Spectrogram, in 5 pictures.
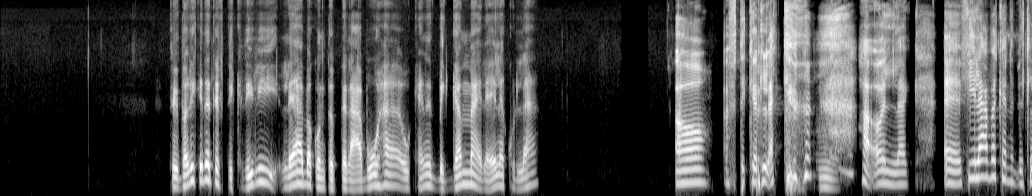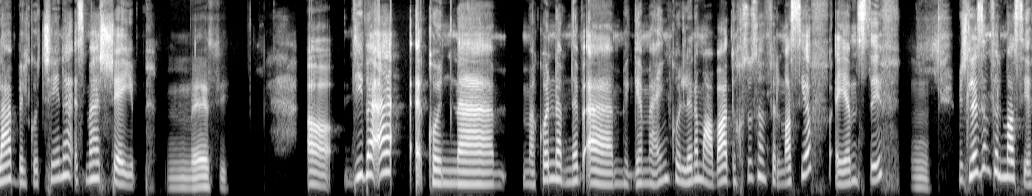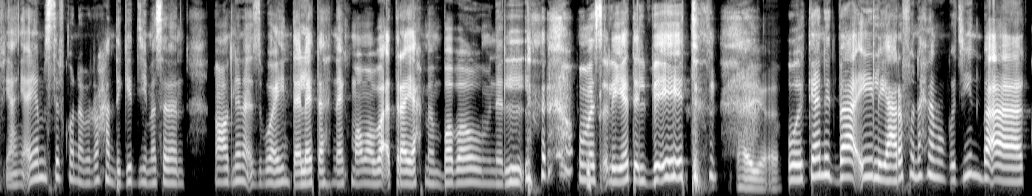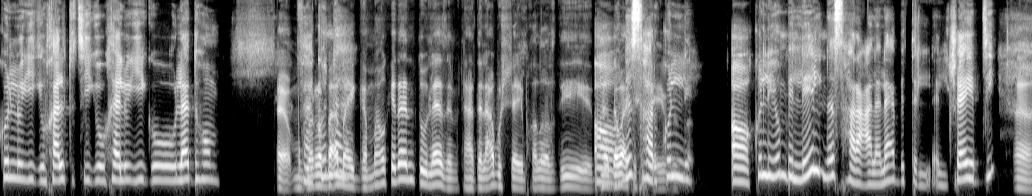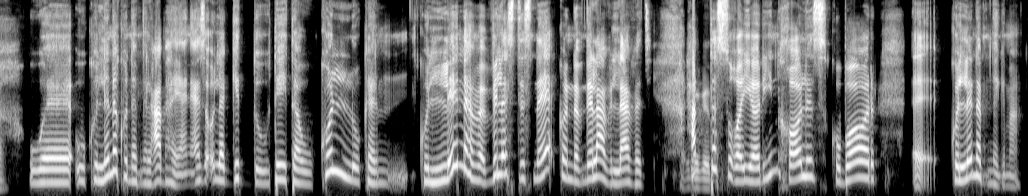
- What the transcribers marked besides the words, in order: laugh; laugh; chuckle; laughing while speaking: "البيت"; tapping
- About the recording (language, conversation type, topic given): Arabic, podcast, إحكي لنا عن لعبة كانت بتجمع العيلة كلها؟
